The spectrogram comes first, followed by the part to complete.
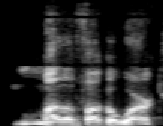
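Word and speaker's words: Muthaphuckawerk: Motherfucker Work. It's spelled unlike it sounds.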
